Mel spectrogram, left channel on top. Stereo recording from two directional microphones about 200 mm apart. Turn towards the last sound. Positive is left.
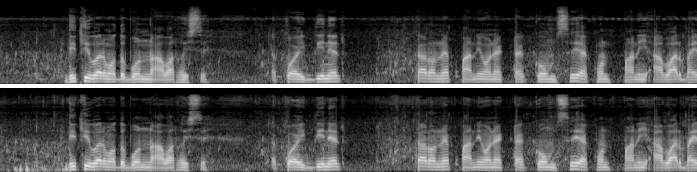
turn(degrees=10)  # may be behind; listen again after turning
